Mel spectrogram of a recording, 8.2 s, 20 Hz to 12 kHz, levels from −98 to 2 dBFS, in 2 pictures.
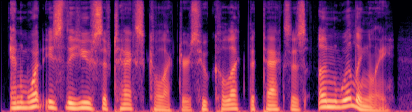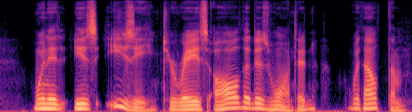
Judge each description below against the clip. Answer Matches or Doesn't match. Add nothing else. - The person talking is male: Matches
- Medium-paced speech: Matches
